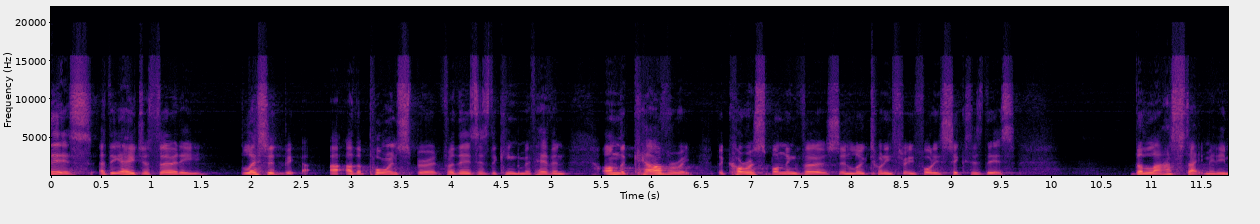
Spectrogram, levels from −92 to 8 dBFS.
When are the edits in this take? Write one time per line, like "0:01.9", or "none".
none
